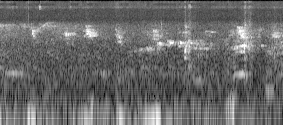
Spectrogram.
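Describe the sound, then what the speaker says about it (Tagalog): Large birds at a crocodile farm in Davao City give scattered chirps and calls over a soft outdoor background, several short cries close by, with a faint coo and a brief flutter. "Ayan, malalaking ibon siya."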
